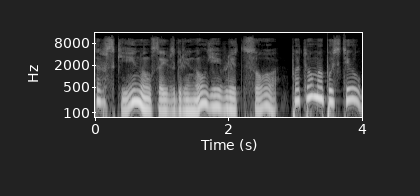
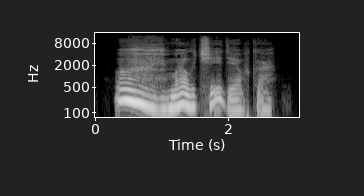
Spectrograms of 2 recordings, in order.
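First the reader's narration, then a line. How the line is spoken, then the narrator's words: Sigh. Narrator (Russian): Ваята вздохнул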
